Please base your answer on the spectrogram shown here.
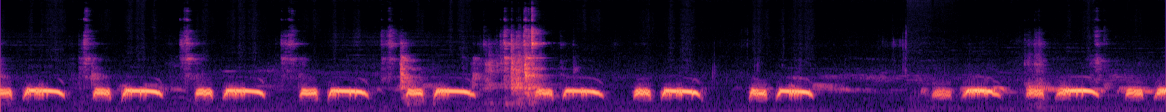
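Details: Spotted dove's 'giọng thokonglish' coos used to stir other doves to cooing; rapid repeated short-long coo pairs with faint clicks and a brief rustling noise midway, then a quieter pause before the pairs resume.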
